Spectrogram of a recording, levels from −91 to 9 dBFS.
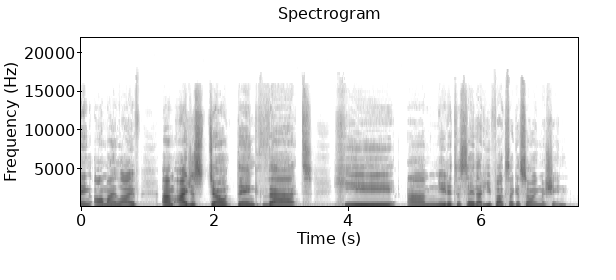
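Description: Listening closely to the speech, nothing stood out as a technical fault at any point.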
